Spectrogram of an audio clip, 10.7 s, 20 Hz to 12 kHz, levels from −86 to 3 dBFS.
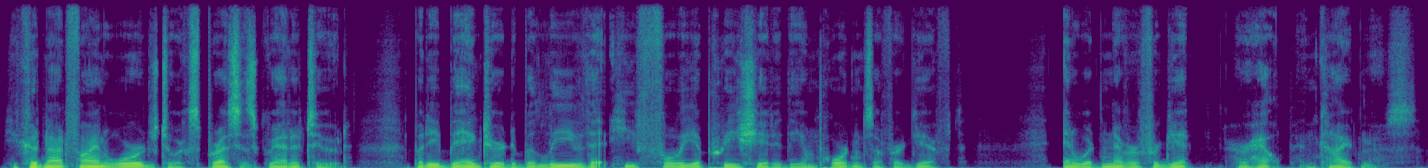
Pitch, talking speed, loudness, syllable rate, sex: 85 Hz, 180 wpm, -20 LUFS, 5.5 syllables/s, male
